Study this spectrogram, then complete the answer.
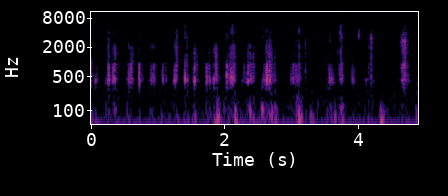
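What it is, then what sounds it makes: Plastic scalp massager brush. Long nails tap and scratch the hollow domed back of a pink plastic scalp massager brush held close up. A rapid run of quiet, dry crunchy taps and scrapes follows, each one short and clicky with a slight hollow resonance over a low rumble.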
